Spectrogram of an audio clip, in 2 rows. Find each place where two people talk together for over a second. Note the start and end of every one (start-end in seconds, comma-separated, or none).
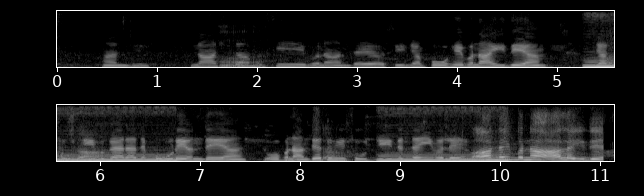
none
